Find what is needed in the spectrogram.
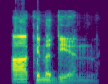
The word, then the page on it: Archimedean: British English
